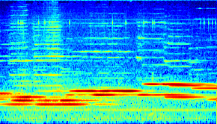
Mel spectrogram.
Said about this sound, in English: That was composer William Zeitler playing the glass harmonica.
